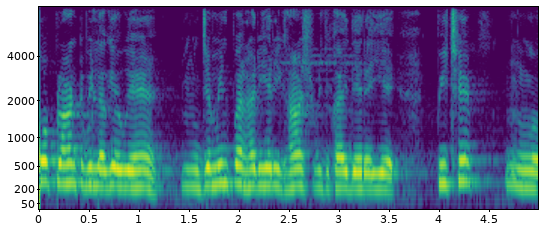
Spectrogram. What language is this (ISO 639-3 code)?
hin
